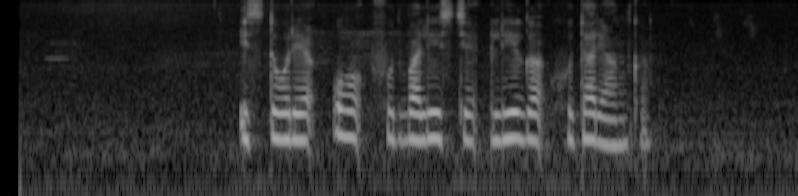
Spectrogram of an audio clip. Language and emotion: Russian, neutral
